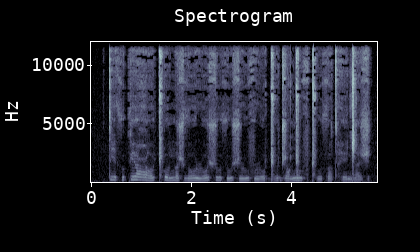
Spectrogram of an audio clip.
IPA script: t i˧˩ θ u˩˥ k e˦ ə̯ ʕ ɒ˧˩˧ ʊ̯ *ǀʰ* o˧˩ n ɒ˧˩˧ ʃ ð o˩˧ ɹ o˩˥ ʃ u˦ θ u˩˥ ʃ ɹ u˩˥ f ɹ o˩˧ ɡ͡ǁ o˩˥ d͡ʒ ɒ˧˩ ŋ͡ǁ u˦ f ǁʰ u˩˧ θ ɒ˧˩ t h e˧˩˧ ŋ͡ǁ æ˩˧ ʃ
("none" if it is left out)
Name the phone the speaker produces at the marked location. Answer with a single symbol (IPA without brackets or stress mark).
ǁʰ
